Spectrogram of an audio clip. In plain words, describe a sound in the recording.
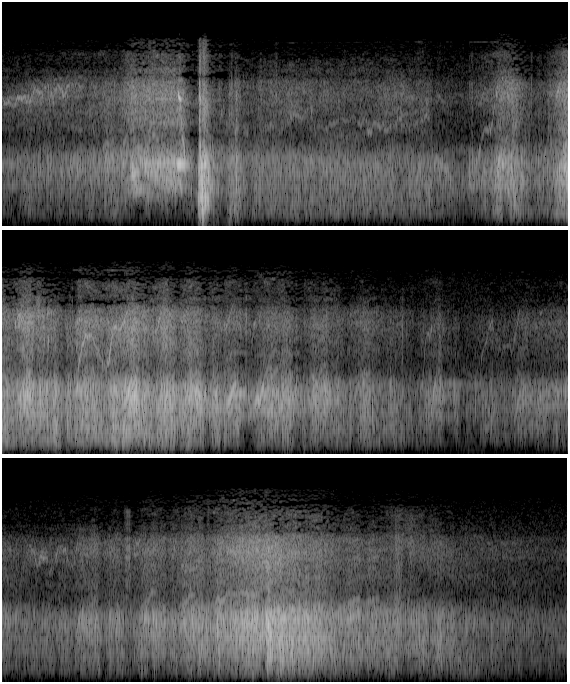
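Tyres of a remote-control car scrabble over loose dirt.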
